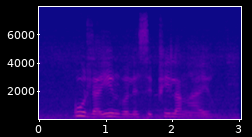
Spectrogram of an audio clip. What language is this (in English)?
Swati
